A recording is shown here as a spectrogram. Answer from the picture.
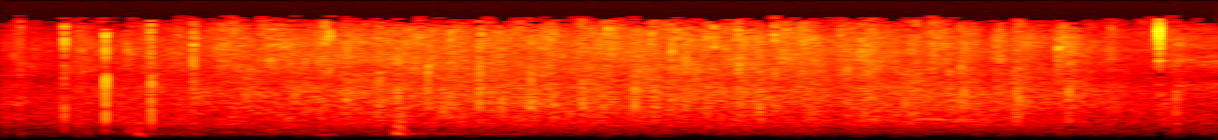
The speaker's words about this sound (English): I agree. That is so worth clapping for.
